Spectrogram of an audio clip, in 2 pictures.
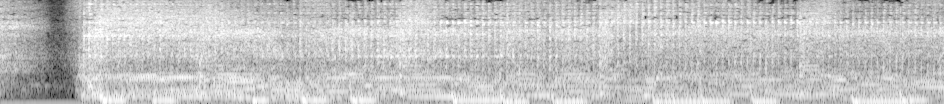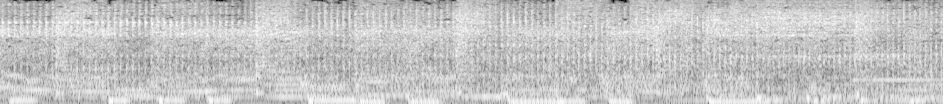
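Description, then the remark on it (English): A loud, continuous rock drill bores holes into Pottsville conglomerate rock, to be filled with dynamite for a coal chute, with water fed into the hole; its dense rapid pounding and grinding roar fills the whole recording without pause. No one speaks over it. “So the job is to drill some holes into the Pottsville conglomerate, yep.”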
